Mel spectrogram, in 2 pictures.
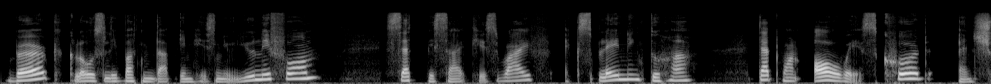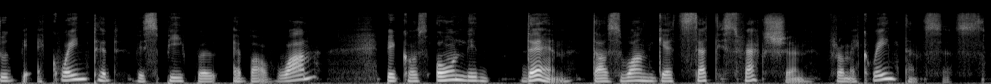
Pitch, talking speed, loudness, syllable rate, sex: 175 Hz, 110 wpm, -20 LUFS, 4.2 syllables/s, female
